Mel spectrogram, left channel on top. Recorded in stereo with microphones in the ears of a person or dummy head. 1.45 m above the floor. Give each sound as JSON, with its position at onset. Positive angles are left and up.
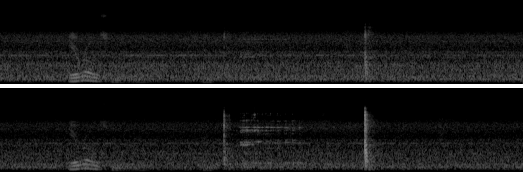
{"t": 0.7, "sound": "a man speaking", "side_deg": 15, "distance_m": 0.5}
{"t": 2.2, "sound": "a clunk", "side_deg": -55, "distance_m": 0.5}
